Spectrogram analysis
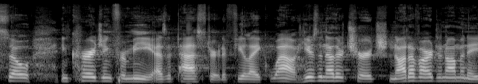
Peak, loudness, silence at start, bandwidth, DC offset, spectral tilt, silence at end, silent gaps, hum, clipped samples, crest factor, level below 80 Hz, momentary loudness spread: -2 dBFS; -18 LUFS; 0 s; 19 kHz; under 0.1%; -2.5 dB/octave; 0 s; none; none; under 0.1%; 18 dB; -74 dBFS; 7 LU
